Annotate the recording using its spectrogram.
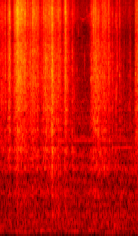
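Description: Aluminium foil crinkling and rustling as tongs peel it back off a roasting pan, with irregular crackly ticks.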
